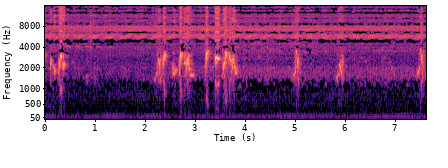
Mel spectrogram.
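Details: Red-whiskered bulbul used as a decoy for trapping, singing against a rival: a string of bubbly warbled phrases, then single sliding chirps about once a second, against a steady high thin drone.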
